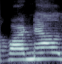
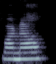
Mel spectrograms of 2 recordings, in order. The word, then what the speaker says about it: Marnell: on my screen uh varnell you would be the next one did i pronounce your name right marnell oh yes that's how you pronounce my name good morning how you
